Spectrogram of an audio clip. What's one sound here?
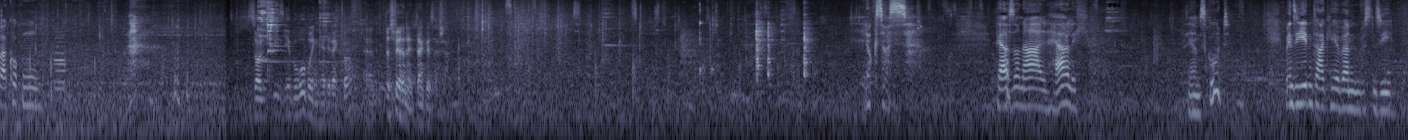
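A middle-aged woman speaks calmly up close.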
